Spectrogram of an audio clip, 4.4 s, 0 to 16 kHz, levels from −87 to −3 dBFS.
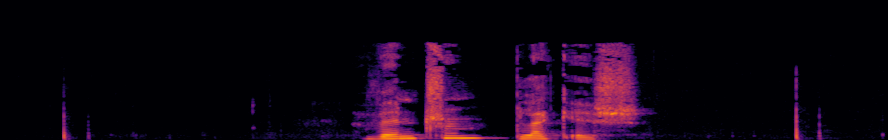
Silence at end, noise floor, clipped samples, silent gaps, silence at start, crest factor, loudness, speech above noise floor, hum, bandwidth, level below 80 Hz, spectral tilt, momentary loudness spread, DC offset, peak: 1.25 s; -77 dBFS; under 0.1%; none; 1.85 s; 22 dB; -29 LUFS; 49 dB; none; 11.5 kHz; -88 dBFS; -3 dB/octave; 23 LU; under 0.1%; -12 dBFS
